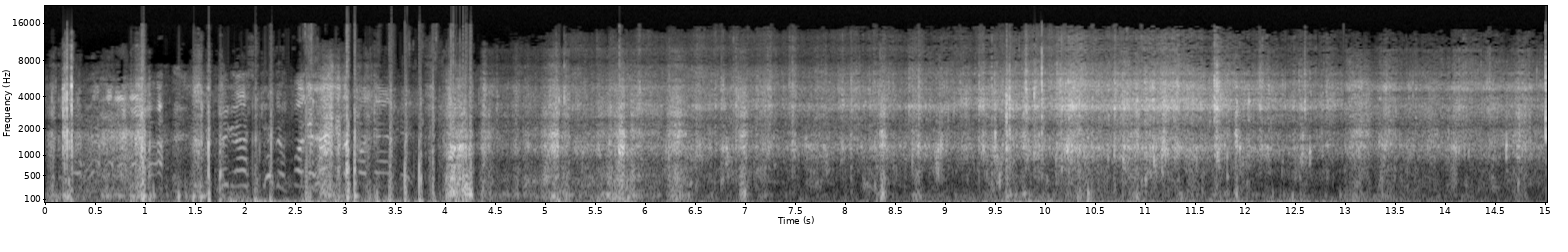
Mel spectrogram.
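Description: Water sloshing and splashing as people wade through a shallow, muddy river, with knocks and rubbing on a body-worn camera in the first few seconds, then a steady rush of water.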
